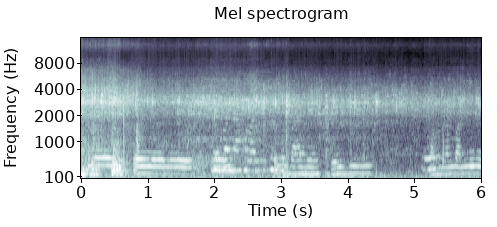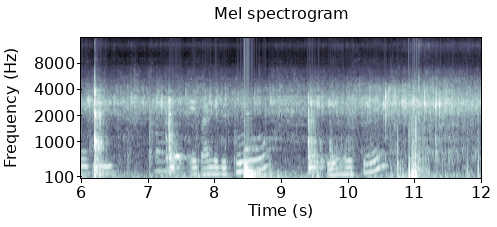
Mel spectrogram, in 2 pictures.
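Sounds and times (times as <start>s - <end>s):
food sizzling in hot oil: 0.0s - 12.0s.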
